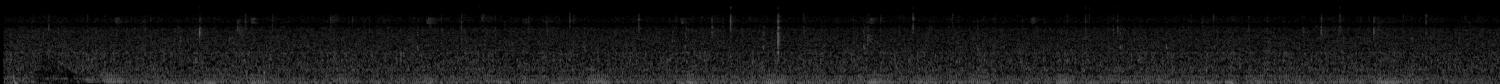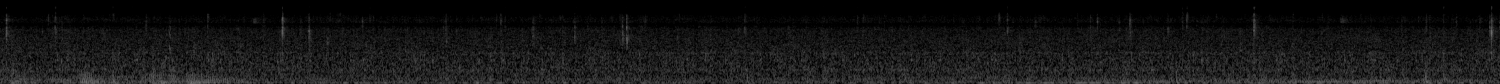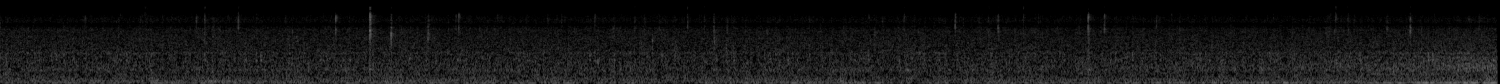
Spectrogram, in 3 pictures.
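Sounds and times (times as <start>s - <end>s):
rain falling through trees: 0.0s - 45.0s
drops ticking close by: 1.0s - 18.2s.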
